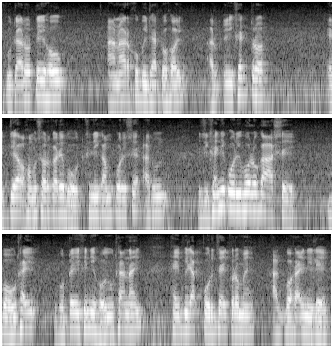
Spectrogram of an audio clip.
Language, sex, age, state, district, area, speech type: Assamese, male, 45-60, Assam, Nalbari, rural, spontaneous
